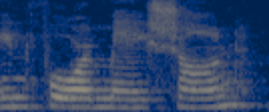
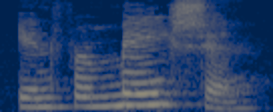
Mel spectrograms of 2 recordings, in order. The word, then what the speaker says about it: information: here the a information so we don't say in and we don't say m we don't say information we say information once again information and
